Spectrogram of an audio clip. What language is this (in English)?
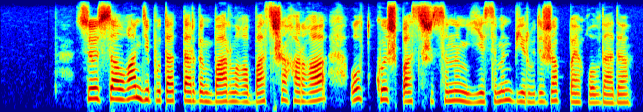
Kazakh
